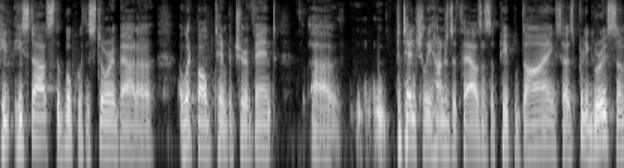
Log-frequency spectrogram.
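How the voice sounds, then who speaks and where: With an Australian accent, a man speaks at a fairly quick pace in a fairly low voice with fairly even intonation, on a very clean recording with a silent background. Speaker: researcher, guest lecturer. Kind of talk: lecture. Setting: live presentation to students.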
